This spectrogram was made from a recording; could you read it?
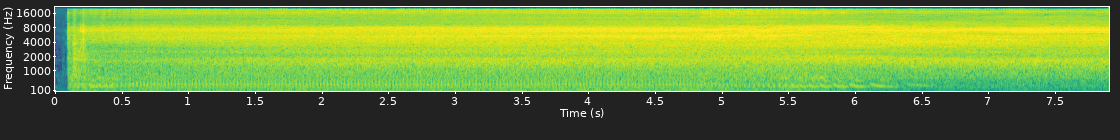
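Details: Free air compressor after loose debris was blown out of the motor by spinning it: it spins up at once and holds a steady, even high whir with a hiss of air, running normally.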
